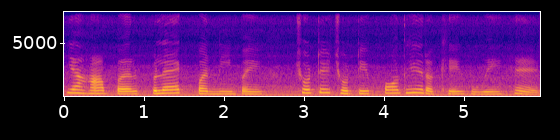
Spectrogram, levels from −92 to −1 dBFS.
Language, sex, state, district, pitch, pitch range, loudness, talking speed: Hindi, male, Madhya Pradesh, Katni, 255 Hz, 225-300 Hz, -18 LUFS, 100 wpm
